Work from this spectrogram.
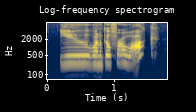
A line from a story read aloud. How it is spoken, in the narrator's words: Zilla cooed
